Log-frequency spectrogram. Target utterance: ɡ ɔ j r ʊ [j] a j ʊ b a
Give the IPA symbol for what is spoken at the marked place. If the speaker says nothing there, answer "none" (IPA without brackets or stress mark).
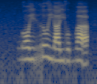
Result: j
